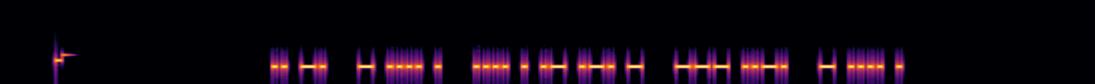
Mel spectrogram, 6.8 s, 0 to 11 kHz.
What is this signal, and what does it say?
Morse code, heard as a keyed tone, about 40 wpm, 700 Hz. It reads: IN THE HEART OF THE
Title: Sets of 5 Words 40wpm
